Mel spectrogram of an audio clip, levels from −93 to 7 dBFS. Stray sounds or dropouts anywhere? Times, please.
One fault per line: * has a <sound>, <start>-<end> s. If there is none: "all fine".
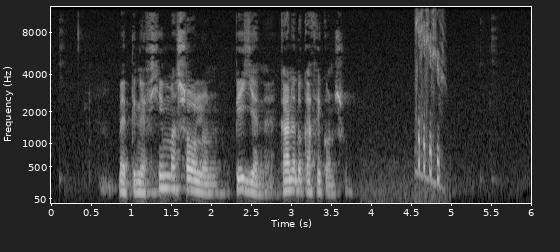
* has a chirp, 4.5-5.0 s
